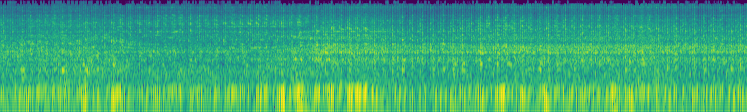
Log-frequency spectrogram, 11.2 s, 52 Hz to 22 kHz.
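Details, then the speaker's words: 1938 Allis Chalmers B with Waukesha engine: lumpy, uneven idle with irregular low thumps around four a second. It stays running only on choke, plugs are slightly rich, and the carburetor needs rebuilding. "This thing needs a carburetor rebuilt pretty bad. It don't want to run on nothing but choke."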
